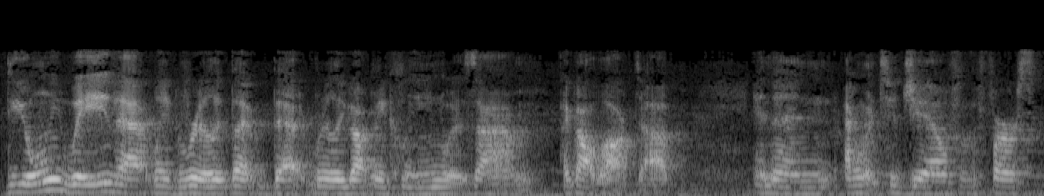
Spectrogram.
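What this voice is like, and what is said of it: Tired, worn-out voice. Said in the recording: “my voice is like, I'm wicked tired.”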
